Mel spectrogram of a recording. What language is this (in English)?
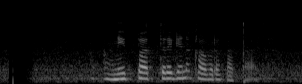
Sinhala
